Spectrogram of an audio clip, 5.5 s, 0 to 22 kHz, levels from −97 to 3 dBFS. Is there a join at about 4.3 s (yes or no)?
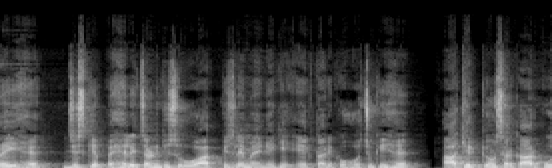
yes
